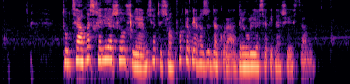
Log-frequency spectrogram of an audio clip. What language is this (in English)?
Georgian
